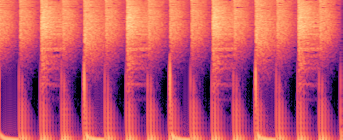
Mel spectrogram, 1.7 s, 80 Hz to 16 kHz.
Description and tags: TR LOOP - 0513
goa goa-trance goatrance loop psy psy-trance psytrance trance
psy, psy-trance, loop, psytrance, goa, trance, goa-trance, goatrance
